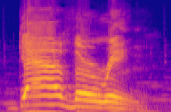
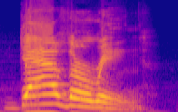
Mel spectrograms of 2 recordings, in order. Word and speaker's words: gathering: Now, if you're watching the video version of this lesson, you can see me putting my tongue through my teeth. Gathering. Excellent. Now I want you to repeat after me. Gathering. Excellent. Last time. Gathering.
